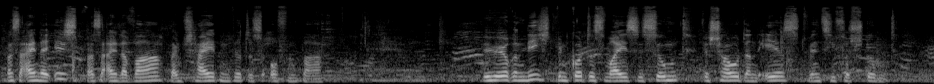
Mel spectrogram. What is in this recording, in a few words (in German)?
Dialekte; GHV Dialekte 2018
